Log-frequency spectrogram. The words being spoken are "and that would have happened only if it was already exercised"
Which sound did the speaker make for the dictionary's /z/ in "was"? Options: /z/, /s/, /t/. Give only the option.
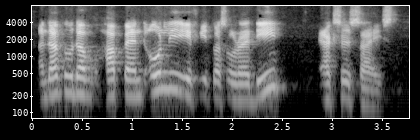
/s/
